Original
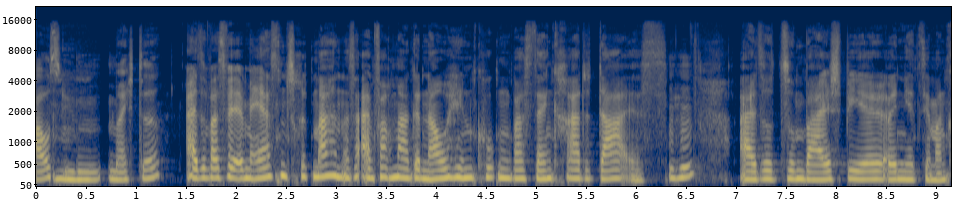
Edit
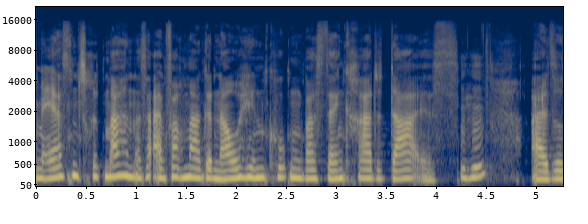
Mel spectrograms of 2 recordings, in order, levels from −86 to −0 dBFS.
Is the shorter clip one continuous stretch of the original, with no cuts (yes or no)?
yes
